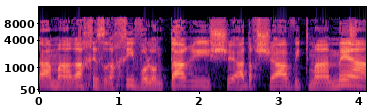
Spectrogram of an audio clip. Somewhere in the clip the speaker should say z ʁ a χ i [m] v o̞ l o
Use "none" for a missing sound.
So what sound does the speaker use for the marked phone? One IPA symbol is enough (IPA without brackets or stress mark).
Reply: none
